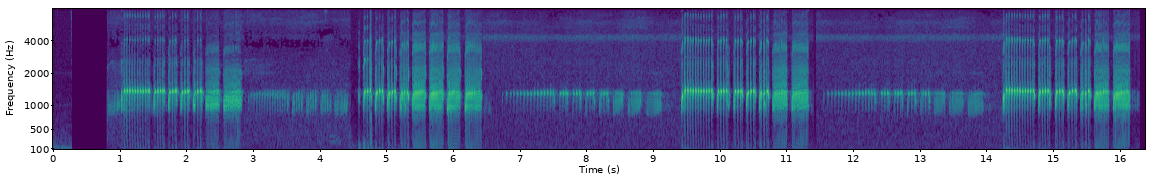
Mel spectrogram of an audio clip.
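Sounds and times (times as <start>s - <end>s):
Moltrecht's green treefrog calling: 0.8s - 16.3s.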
